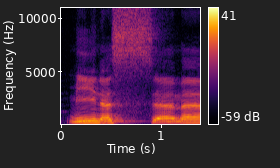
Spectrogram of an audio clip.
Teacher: karena pada pengucapan hamzah khususnya ketika dia sukun, suara dan nafasnya langsung berhenti, tertahan. Karena sifatnya jahr dan syiddah tadi.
